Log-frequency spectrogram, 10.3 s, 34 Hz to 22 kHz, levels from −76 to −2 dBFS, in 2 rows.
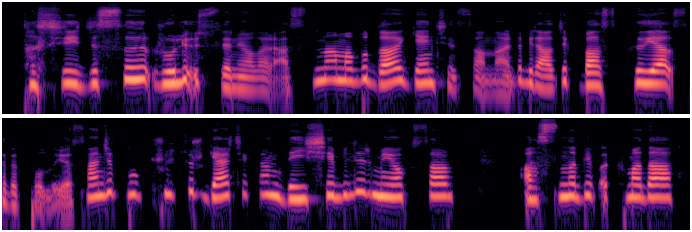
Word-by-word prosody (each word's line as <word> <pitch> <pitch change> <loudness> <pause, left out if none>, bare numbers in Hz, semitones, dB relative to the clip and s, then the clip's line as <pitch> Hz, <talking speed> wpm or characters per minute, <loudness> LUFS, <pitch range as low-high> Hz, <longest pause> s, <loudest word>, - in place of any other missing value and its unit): taşıyıcısı 205 +7 +1
rolü 205 +4 +6
üstleniyorlar 145 -4 -5
aslında 240 +2 -4
ama 235 -1 0
bu 260 -5 -2
da 205 +5 +5
genç 205 -4 -2
insanlarda 155 +10 -8
birazcık 170 +2 -2
baskıya 200 +2 +3
sebep 150 -5 -10
oluyor. - - -7
Sence 245 +6 +1
bu 270 -1 -3
kültür 275 +2 -5
gerçekten 255 +1 +1
değişebilir 250 +8 +1
mi? 255 -2 +5
Yoksa 245 +1 +1 0.5
aslında 240 +4 +1
bir 255 -2 -3
bakıma 230 0 -1
da 230 0 +5
230 Hz, 140 wpm, -27 LUFS, 200-250 Hz, 0.5 s, rolü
